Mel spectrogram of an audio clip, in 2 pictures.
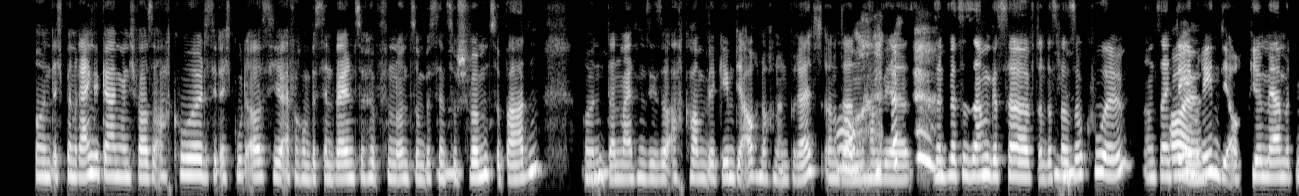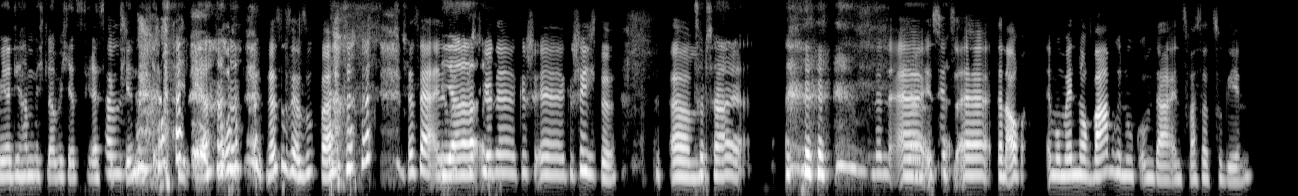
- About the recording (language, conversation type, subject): German, podcast, Wie wichtig sind Cafés, Parks und Plätze für Begegnungen?
- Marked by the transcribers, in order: other background noise; chuckle; unintelligible speech; giggle; giggle; chuckle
